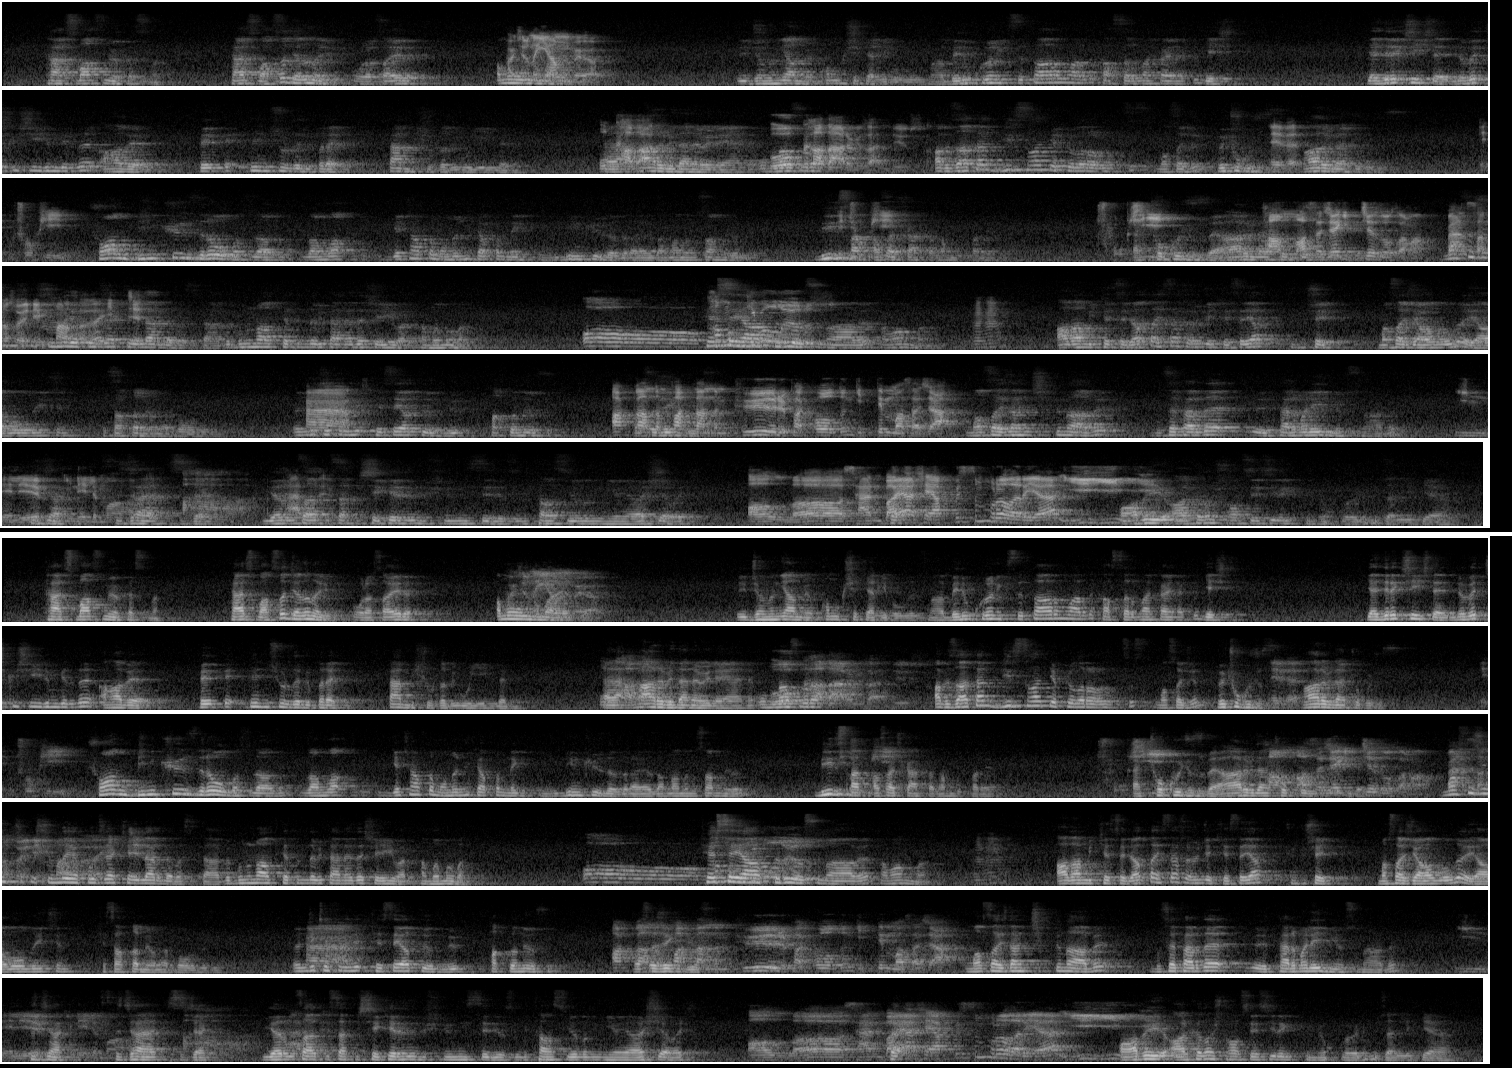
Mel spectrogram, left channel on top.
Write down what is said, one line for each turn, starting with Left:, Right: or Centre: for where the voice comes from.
Right: Ters basmıyor kasına. Ters basla canın acır. Orası ayrı. Ama
Left: Hacanın
Right: on numara
Left: yanmıyor.
Right: yapıyor. E, canın yanmıyor. Pamuk şeker gibi oluyorsun abi. Benim kronik sırt ağrım vardı. Kaslarımdan kaynaklı geçti. Ya direkt şey işte nöbet çıkışı yedim bir de. Abi be- be- beni şurada bir bırakın. Ben bir şurada bir uyuyayım dedim.
Left: O
Right: Yani
Left: kadar.
Right: harbiden öyle yani. Ondan
Left: O
Right: sonra
Left: kadar güzel diyorsun.
Right: abi zaten bir saat yapıyorlar aralıksız masajı. Ve çok ucuz.
Left: Evet.
Right: Harbiden çok ucuz.
Left: E bu çok iyi.
Right: Şu an 1200 lira olması lazım. Zamla geçen hafta mı ondan önceki hafta mı ne gittim? 1200 lira liraya zamlandığını sanmıyorum. Bir saat
Left: E çok
Right: masaj
Left: iyi.
Right: kanka lan bu paraya.
Left: Çok
Right: Ya çok
Left: iyi.
Right: ucuz be. Harbiden
Left: Tamam
Right: çok
Left: masaja
Right: da ucuz
Left: gideceğiz
Right: bir de.
Left: o zaman.
Right: Masajın
Left: Ben sana
Right: çıkışında
Left: söyleyeyim masaja
Right: yapılacak
Left: gideceğiz.
Right: şeyler de basit abi. Bunun alt katında bir tane de şeyi var. Hamamı var.
Left: Oo,
Right: Keseye
Left: pamuk
Right: attırıyorsun
Left: gibi oluyoruz.
Right: abi tamam mı?
Left: Hı hı.
Right: Adam bir keseli. Hatta istersen önce keseye at. Çünkü şey masaj yağlı oluyor ya. Yağlı olduğu için kese atamıyorlar doğru düzgün. Önce
Left: Ha,
Right: kese,
Left: t-
Right: keseye atıyorsun. Bir paklanıyorsun.
Left: aklandım
Right: Masaja
Left: paklandım
Right: gidiyorsun.
Left: pür pak oldun gittin masaja.
Right: Masajdan çıktın abi. Bu sefer de e, termale iniyorsun abi.
Left: İnelim,
Right: Sıcak,
Left: inelim
Right: sıcak,
Left: abi.
Right: sıcak.
Left: Aa,
Right: Bir yarım
Left: tertemiz.
Right: saat, bir saat bir şekerinin düştüğünü hissediyorsun. Bir tansiyonun iniyor yavaş yavaş.
Left: Allah, sen bayağı
Right: Ta-
Left: şey yapmışsın buraları ya. İyi iyi
Right: Abi
Left: iyi.
Right: arkadaş tavsiyesiyle gittim. Yok böyle güzellik ya.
